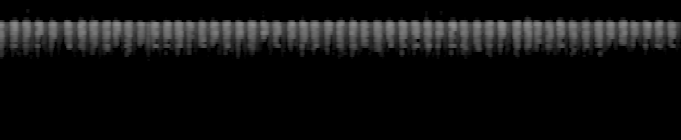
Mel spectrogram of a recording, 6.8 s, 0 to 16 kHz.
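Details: Korean Deungjul-eori-ssaekssaegi katydid song from the National Institute of Biological Resources, 2020: shrill, rhythmic pulsing buzz held steady throughout, nothing else audible.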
